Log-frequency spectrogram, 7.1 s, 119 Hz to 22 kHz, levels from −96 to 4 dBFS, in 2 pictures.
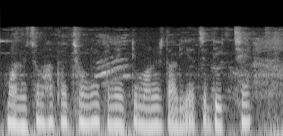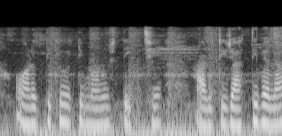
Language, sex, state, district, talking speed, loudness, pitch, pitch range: Bengali, female, West Bengal, North 24 Parganas, 125 wpm, -19 LUFS, 180 Hz, 150-200 Hz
